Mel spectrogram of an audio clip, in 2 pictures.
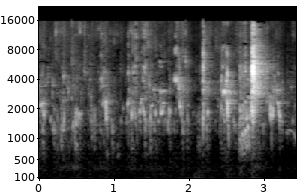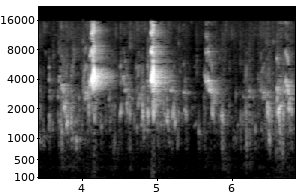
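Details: A budgerigar pair kept as pets, at a mirror, keeps up lively warbled chatter, quick chirps and squeaks running throughout with loud peaks near three, four and five seconds.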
